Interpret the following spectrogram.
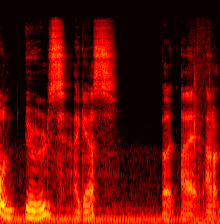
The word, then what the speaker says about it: Eule: Yule or Ule? I want to say the German pronunciation is Ule.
